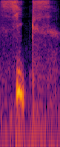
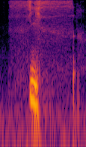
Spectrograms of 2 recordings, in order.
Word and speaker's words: six: be careful here because even if it's ending with this x well you'll have to pronounce it like s okay so you get the sis pronunciation sis sis okay so it's not six it's sis all right then here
